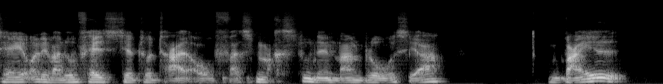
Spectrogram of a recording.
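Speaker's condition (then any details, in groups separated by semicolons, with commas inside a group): Spastic tetraparesis; considered incurable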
